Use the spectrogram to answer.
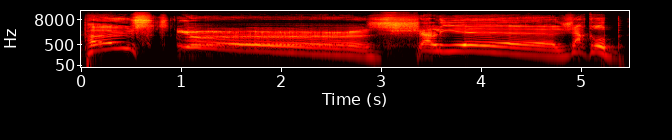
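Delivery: long, high, loud roar of triumph; goal celebration. Real, not acted. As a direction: yell the goal and the scorer's name, drawn out. Goal celebration in a football game.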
